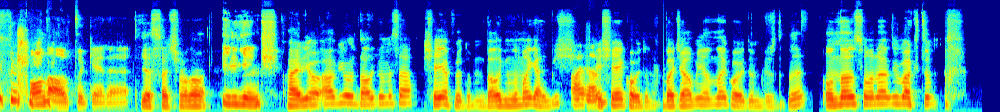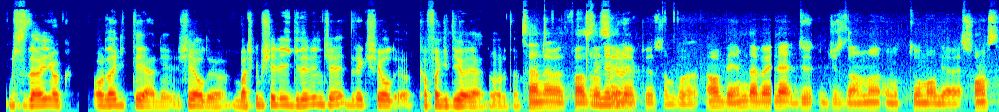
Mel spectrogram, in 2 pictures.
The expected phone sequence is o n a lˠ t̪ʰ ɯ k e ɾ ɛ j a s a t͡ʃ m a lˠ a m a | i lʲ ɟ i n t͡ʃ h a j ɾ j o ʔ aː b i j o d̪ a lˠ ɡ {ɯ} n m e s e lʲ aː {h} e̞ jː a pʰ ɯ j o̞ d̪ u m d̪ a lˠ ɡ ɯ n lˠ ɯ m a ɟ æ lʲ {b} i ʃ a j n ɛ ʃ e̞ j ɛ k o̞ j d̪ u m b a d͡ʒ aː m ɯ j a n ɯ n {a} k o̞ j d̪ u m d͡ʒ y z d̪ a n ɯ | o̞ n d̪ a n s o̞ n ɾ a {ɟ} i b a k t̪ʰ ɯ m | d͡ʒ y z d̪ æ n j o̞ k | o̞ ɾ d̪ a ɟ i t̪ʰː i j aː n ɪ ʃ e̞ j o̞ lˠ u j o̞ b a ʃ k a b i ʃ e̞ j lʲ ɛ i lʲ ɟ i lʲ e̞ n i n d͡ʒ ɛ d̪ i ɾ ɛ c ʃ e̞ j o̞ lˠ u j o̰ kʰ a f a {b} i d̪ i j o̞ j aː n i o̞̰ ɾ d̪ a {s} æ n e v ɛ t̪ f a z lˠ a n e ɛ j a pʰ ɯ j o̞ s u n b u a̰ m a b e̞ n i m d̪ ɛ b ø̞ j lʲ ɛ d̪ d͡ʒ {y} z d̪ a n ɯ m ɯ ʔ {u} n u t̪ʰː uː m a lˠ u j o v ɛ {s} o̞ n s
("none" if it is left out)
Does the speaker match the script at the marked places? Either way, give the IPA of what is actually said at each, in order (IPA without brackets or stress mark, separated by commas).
ɯ, ʃ, m, a, b, ɟ, s, y, u, s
